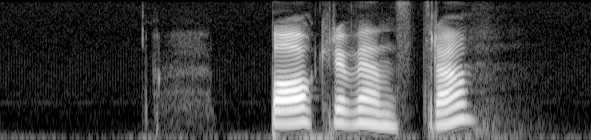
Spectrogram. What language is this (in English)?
Swedish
